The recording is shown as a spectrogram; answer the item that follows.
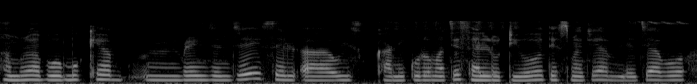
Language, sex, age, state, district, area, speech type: Nepali, female, 30-45, West Bengal, Kalimpong, rural, spontaneous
